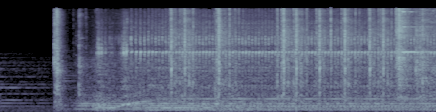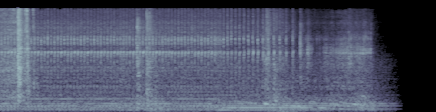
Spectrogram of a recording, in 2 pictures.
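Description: Typewriter keys clacking in an irregular run of strikes, starting about a second in, over a soft sustained musical tone.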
